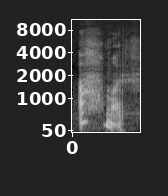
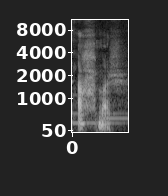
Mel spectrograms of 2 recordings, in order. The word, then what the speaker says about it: أحمر: The first color we have is the red one, like strawberries, is ahmar. Red is ahmar. Ahmar. Remember, the H is pronounced ha.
